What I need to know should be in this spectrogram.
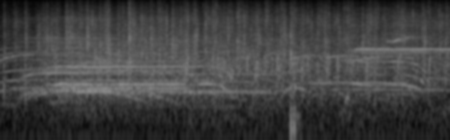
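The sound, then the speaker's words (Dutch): Crowd applause at a street protest for solidarity and against fascism, a sustained, fairly quiet wash of clapping that holds steady without clear breaks. “Mag ik alsjeblieft voor hun allemaal een applaus?”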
